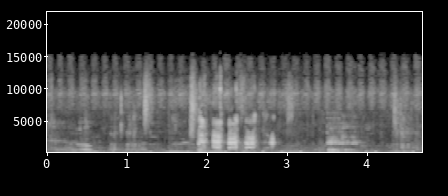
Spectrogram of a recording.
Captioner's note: laughs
